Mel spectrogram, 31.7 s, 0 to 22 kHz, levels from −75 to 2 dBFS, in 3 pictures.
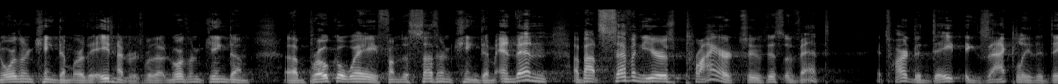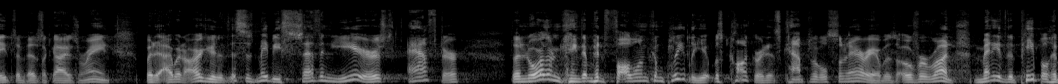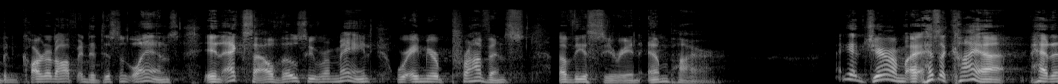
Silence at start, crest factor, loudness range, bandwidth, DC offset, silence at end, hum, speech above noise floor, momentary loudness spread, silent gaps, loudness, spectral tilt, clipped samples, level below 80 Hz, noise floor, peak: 0 s; 26 dB; 5 LU; 13.5 kHz; under 0.1%; 0 s; none; 41 dB; 11 LU; none; -27 LUFS; -4.5 dB/octave; under 0.1%; -60 dBFS; -69 dBFS; -2 dBFS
